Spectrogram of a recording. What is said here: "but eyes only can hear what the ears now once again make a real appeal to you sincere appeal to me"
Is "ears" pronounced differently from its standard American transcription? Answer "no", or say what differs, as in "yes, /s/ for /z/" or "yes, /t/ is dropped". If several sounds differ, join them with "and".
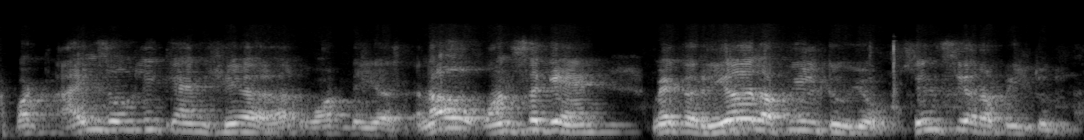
yes, /z/ is dropped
